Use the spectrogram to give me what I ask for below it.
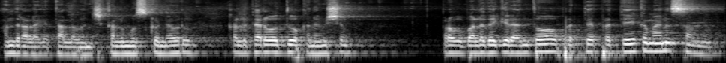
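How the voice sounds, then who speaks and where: A man preaching a sermon as pastor, in impassioned, rising tones that soften into quiet prayer. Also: medium pitch, flat delivery, brisk. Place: church hall. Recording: echoey hall with long reverb.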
